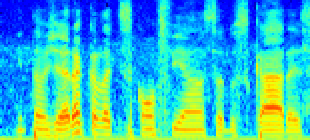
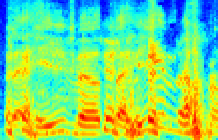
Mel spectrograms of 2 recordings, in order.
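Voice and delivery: mock outrage; 6 semitones higher, 10 dB louder, much slower than usual.

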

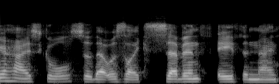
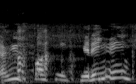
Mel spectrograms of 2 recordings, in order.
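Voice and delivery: much higher, incredulous; disbelief; 11 semitones higher than usual. Retold or imitated. Kid slipped in gravy reacting, incredulous. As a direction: squeak out the disbelief. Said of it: "I was like".

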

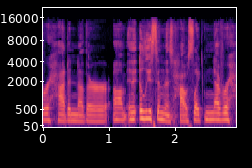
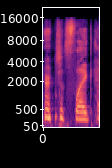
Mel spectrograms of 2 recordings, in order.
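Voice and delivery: ordinary talk, nothing marked

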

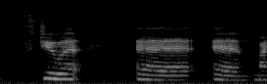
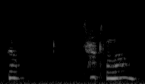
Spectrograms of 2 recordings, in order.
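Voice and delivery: ordinary delivery

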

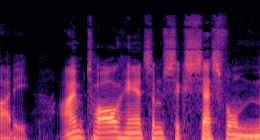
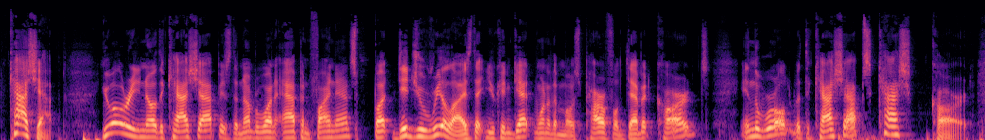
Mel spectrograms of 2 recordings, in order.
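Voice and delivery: upbeat pitchman sponsor read; bright podcast ad-read energy; 4 semitones higher than usual. Acted. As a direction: sell it like a radio spot. Host reads a sponsor ad.

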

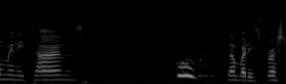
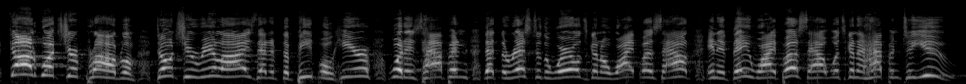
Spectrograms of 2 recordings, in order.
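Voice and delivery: high, loud protest, easing slightly toward the end; Joshua; 9 semitones higher, 18 dB louder than usual. Retold or imitated. Joshua to God after his army's defeat, blaming shout. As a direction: shout blame at heaven. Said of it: "on his face blaming God".

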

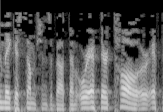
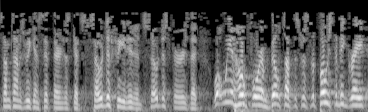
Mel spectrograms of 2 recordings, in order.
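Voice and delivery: rising higher and louder into a near shout; building preach; 6 semitones higher, 6 dB louder than usual. Real, not acted. Pastor rising to a peak over lost hopes, louder and higher.

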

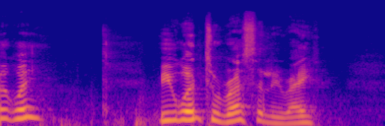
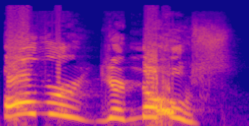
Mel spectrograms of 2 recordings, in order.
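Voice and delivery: loud, high, drawn-out mock order; yelling lady; 5 semitones higher, 9 dB louder, much slower than usual. Imitating the lady correcting how he wears it, yelling. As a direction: stretch each word in an imitated scolding yell. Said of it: "the lady keeps yelling at them".

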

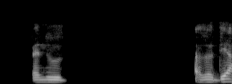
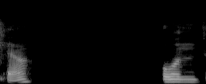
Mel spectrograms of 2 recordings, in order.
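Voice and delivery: normal talking voice

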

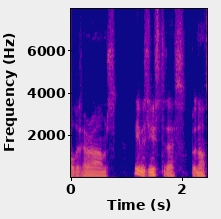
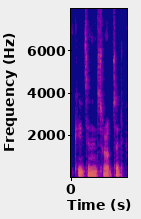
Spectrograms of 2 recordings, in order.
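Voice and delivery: plain reading voice

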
